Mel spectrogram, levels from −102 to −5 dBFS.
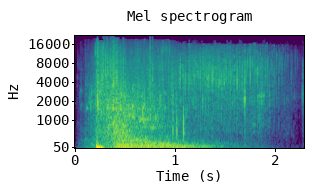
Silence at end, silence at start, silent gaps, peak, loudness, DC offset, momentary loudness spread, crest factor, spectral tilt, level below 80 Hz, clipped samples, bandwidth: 0.3 s; 0.1 s; none; 0 dBFS; -19 LUFS; under 0.1%; 12 LU; 18 dB; -3.5 dB/octave; -22 dBFS; under 0.1%; over 20 kHz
